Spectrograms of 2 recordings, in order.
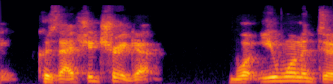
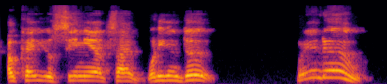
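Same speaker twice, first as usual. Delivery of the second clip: high-pitched mock challenge, climbing on the repeat; retold taunting challenge; 6 semitones higher, much faster than usual. Answering the shopper's threat to meet outside, retold taunting challenge. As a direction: throw the dare back, voice rising sharply.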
